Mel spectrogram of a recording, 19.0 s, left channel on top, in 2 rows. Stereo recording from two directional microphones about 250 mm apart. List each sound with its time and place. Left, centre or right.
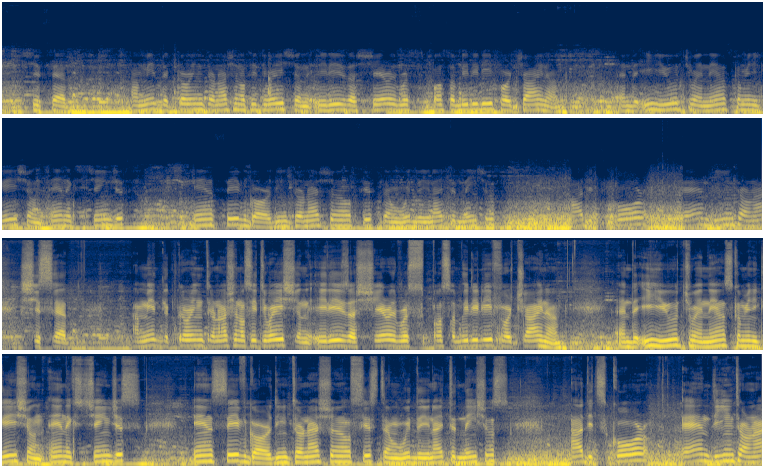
2.3 s speech: right
17.2 s speech: right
